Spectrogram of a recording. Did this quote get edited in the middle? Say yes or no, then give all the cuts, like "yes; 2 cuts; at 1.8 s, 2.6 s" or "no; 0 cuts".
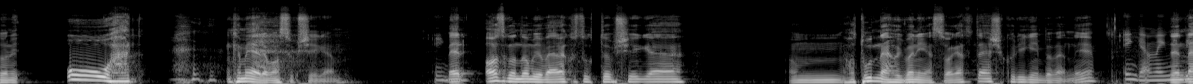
no; 0 cuts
